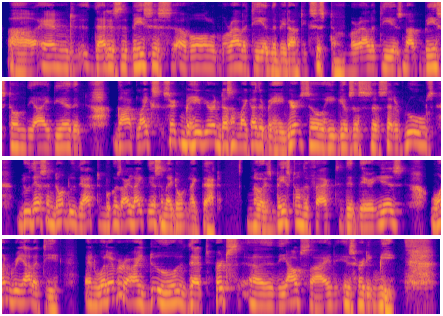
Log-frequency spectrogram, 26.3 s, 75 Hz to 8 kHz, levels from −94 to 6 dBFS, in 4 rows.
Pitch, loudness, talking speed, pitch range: 140 Hz, -21 LUFS, 175 wpm, 130-155 Hz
